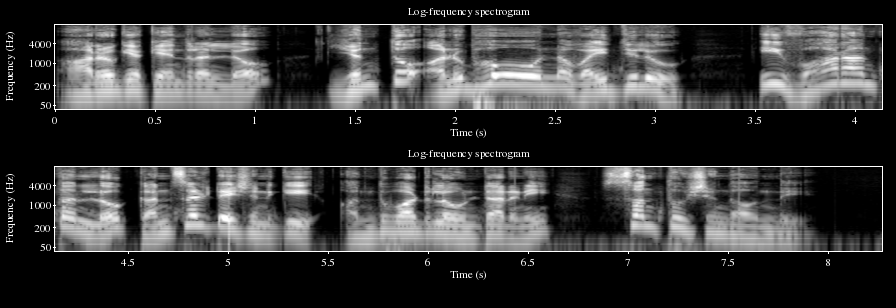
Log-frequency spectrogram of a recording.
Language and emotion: Telugu, happy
